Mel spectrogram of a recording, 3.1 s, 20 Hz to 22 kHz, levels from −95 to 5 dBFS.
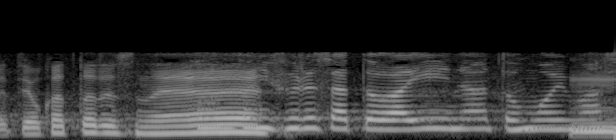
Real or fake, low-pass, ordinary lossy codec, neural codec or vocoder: real; 5.4 kHz; none; none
